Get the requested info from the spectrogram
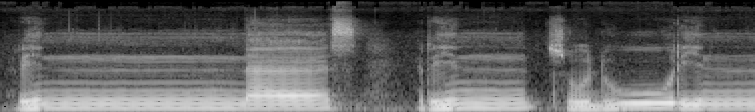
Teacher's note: Lam syamsiyah atau idgham syamsiyah, lamnya dimasukkan ke dalam nun. Nun ini merupakan salah satu huruf dari syamsiyah, maka lamnya tidak dibaca, langsung dimasukkan ke huruf nun.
